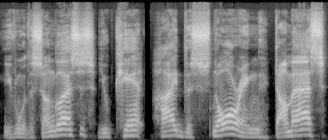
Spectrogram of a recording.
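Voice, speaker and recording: A man's voice: mid-range voice, measured pace, fairly bright tone, dry recording, clean studio sound, lightly acted. A man playing a brash, griping American city cop in video game banter, talking in a colloquial, wry and profane way. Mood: dry, griping. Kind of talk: casual in-game banter dialogue.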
